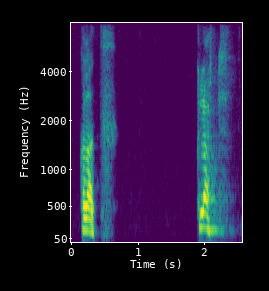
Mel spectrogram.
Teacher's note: when our tongue touches the tooth it becomes unvoiced th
